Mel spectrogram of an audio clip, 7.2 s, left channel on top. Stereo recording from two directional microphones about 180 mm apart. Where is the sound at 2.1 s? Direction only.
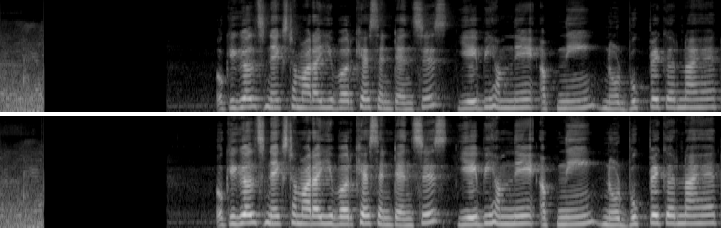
35° right (ahead or behind).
